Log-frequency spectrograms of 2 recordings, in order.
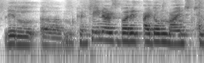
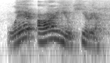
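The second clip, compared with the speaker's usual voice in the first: usual speaking voice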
